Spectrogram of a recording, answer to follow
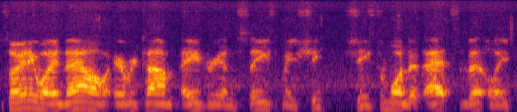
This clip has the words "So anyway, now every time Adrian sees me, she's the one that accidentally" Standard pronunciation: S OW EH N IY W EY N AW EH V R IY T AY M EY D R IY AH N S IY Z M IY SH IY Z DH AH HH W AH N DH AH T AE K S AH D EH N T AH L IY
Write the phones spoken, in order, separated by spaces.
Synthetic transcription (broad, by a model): S OW EH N IY W EY N AW EH V R IY T AY M EY D R IY AH N S IY Z M IY SH IY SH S AH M W AH N DH AH T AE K S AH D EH N T L IY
